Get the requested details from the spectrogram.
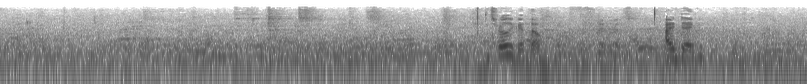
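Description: A murmur of passers-by and street noise carries outdoors.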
